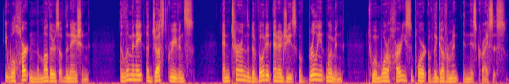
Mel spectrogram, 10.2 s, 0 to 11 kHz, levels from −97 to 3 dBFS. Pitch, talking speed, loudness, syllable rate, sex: 140 Hz, 180 wpm, -18 LUFS, 6.3 syllables/s, male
